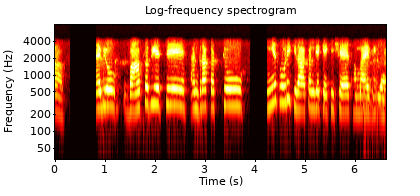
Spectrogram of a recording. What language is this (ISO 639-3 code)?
snd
